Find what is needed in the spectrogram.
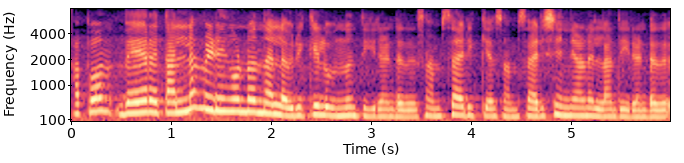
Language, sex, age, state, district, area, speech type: Malayalam, female, 18-30, Kerala, Wayanad, rural, spontaneous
